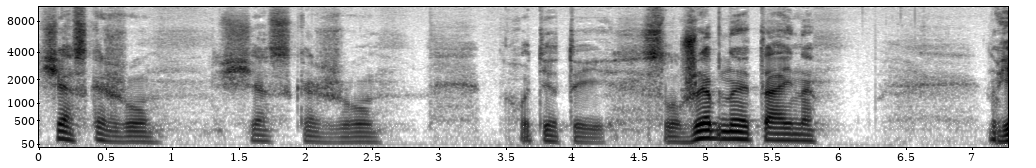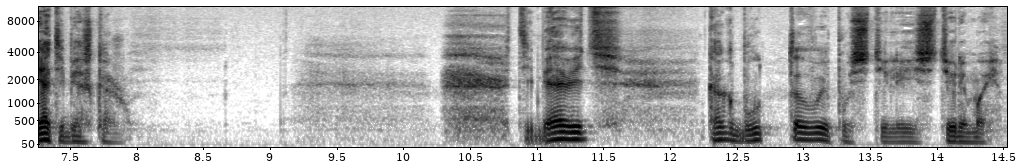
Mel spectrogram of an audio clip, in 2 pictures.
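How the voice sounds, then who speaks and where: A man's voice: deep voice, animated, slow pace, pauses often, exaggerated voice. An actor in a 1980s radio play as a domineering, sly gendarme, patronising and insinuating, often repeating his phrases. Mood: coaxing, confiding. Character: domineering, sly gendarme coaxing a weaker man. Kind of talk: Soviet-era 1980s radio play acting.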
